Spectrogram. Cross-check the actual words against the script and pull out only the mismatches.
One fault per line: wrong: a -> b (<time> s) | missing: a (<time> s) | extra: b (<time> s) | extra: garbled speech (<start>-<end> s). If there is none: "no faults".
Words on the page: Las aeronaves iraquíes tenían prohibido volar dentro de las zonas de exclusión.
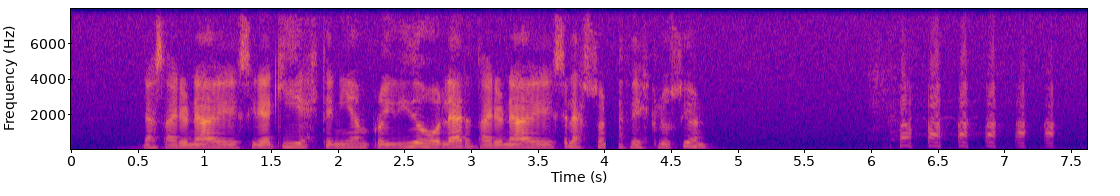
wrong: dentro -> aeronaves (3.1 s)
